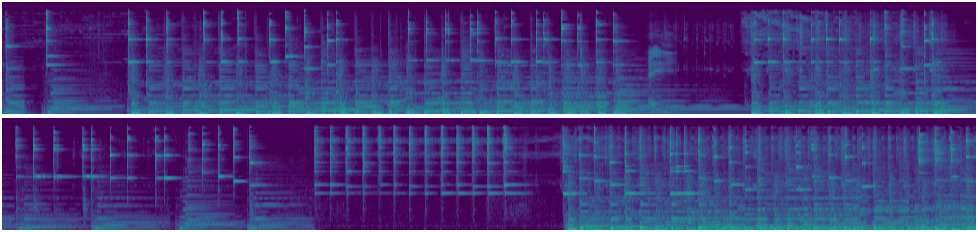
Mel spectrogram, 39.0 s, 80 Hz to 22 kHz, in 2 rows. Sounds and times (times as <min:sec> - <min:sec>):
Glass: 0:00.0 - 0:07.0, 0:08.1 - 0:12.6, 0:13.4 - 0:19.1, 0:19.8 - 0:24.9, 0:25.7 - 0:38.9
Music: 0:00.0 - 0:38.9.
